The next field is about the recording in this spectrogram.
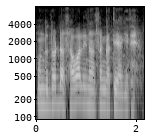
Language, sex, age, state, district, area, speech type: Kannada, male, 45-60, Karnataka, Chikkamagaluru, rural, spontaneous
